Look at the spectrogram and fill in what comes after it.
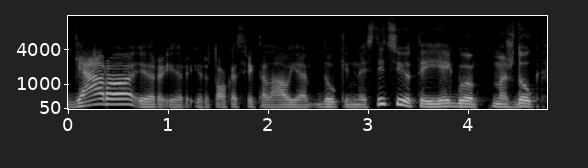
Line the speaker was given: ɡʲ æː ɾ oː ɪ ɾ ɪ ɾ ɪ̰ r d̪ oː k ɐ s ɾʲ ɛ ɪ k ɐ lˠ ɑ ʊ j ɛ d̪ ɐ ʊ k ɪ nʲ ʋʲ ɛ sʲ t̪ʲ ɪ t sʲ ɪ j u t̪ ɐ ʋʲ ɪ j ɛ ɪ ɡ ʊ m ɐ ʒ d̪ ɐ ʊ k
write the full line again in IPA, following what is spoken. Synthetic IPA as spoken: ɡʲ æː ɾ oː ɪ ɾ ɪ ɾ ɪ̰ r t̪ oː k ɐ s ɾʲ ɛ ɪ k ɐ lˠ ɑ ʊ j ɛ d̪ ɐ ʊ k ɪ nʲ ʋʲ ɛ sʲ t̪ʲ ɪ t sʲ ɪ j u t̪ ɐ ɪ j ɛ ɪ ɡ ʊ m ɐ ʒ d̪ ɐ ʊ k

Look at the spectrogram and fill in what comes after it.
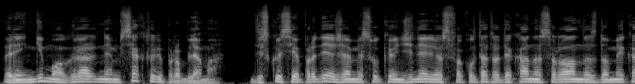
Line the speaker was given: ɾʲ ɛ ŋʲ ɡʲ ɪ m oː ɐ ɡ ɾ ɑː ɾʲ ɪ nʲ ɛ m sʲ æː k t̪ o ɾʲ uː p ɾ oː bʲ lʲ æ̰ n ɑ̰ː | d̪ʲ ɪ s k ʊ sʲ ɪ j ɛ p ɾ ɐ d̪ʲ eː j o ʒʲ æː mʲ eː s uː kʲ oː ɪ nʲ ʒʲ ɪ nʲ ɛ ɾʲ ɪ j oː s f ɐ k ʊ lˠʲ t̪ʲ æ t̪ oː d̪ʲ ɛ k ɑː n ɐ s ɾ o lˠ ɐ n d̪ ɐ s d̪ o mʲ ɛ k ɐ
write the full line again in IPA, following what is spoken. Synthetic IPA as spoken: ɾʲ ɛ ŋʲ ɡʲ ɪ m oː ɐ ɡ ɾ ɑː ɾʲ ɪ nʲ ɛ m sʲ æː k t̪ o ɾʲ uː p ɾ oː bʲ lʲ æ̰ m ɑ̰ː | d̪ʲ ɪ s k ʊ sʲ ɪ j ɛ p ɾ ɐ d̪ʲ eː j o ʒʲ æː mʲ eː s uː kʲ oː ɪ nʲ ʒʲ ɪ nʲ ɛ ɾʲ ɪ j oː s f ɐ k ʊ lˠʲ t̪ʲ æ t̪ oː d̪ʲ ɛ k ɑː n ɐ s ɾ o lˠ ɐ n d̪ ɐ s d̪ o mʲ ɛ k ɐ

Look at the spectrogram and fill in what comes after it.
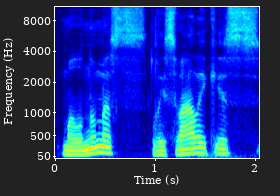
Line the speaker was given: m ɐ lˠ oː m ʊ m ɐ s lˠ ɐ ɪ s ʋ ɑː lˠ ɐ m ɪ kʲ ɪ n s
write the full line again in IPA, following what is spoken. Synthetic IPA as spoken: m ɐ lˠ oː n ʊ m ɐ s lˠ ɐ ɪ s ʋ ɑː lˠ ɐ ɪ kʲ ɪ s

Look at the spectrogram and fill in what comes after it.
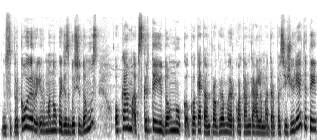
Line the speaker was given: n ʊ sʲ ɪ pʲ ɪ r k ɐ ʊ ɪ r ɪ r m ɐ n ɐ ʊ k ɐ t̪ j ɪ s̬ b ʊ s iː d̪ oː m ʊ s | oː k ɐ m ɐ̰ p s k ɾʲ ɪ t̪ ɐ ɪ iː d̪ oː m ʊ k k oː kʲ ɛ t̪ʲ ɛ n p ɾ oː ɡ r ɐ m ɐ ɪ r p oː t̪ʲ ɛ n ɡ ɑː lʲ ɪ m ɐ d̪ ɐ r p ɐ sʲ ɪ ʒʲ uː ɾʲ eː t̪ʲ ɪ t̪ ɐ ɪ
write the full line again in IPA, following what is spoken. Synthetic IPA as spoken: n ʊ sʲ ɪ pʲ ɪ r k ɐ ʊ ɪ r ɪ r m ɐ n ɐ ʊ k ɐ t̪ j ɪ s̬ b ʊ s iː d̪ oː m ʊ s | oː k ɐ m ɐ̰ p s k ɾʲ ɪ t̪ ɐ ɪ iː d̪ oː m ʊ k k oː kʲ ɛ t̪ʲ ɛ n p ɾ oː ɡ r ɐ m ɐ ɪ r k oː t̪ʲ ɛ n ɡ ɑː lʲ ɪ m ɐ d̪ ɐ r p ɐ sʲ ɪ ʒʲ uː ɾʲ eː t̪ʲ ɪ t̪ ɐ ɪ

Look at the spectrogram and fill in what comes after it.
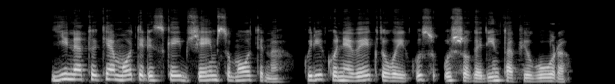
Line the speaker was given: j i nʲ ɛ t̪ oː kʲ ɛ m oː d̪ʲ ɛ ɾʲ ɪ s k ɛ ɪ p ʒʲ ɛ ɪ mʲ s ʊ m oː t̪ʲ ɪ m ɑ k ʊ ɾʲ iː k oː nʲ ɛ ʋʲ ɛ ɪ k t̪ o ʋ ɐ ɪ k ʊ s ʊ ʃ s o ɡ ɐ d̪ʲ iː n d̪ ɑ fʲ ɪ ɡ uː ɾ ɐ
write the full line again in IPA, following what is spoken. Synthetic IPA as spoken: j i nʲ ɛ t̪ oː kʲ ɛ m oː t̪ʲ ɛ ɾʲ ɪ s k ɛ ɪ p ʒʲ ɛ ɪ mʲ s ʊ m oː t̪ʲ ɪ n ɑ k ʊ ɾʲ iː k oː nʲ ɛ ʋʲ ɛ ɪ k t̪ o ʋ ɐ ɪ k ʊ s ʊ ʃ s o ɡ ɐ d̪ʲ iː n t̪ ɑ fʲ ɪ ɡ uː ɾ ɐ

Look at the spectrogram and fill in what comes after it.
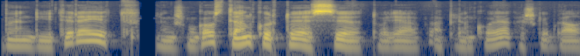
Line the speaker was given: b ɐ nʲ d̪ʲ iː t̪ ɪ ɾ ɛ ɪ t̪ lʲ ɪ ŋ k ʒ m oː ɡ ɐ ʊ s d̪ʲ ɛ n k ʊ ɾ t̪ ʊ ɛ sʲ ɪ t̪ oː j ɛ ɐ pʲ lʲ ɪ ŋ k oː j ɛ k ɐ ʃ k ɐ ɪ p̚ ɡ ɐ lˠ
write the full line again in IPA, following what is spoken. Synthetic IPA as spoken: b ɐ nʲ d̪ʲ iː t̪ ɪ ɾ ɛ ɪ t̪ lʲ ɪ ŋ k ʒ m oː ɡ ɐ ʊ s t̪ʲ ɛ n k ʊ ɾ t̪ ʊ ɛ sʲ ɪ t̪ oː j ɛ ɐ pʲ lʲ ɪ ŋ k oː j ɛ k ɐ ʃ k ɐ ɪ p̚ ɡ ɐ lˠ

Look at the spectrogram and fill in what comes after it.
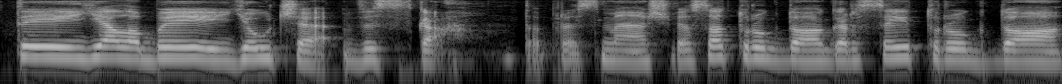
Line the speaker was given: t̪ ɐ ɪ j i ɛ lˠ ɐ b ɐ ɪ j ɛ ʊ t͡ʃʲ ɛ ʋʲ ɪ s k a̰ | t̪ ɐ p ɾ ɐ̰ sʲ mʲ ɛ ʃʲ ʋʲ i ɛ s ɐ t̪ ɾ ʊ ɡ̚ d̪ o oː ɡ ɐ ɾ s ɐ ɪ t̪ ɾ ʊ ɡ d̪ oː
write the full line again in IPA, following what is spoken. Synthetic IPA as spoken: t̪ ɐ ɪ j i ɛ lˠ ɐ b ɐ ɪ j ɛ ʊ t͡ʃʲ ɛ ʋʲ ɪ s k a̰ | t̪ ɐ p ɾ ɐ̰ sʲ mʲ ɛ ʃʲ ʋʲ i ɛ s ɐ t̪ ɾ ʊ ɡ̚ d̪ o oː ɡ ɐ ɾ s ɐ ɪ t̪ ɾ ʊ ɡ d̪ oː

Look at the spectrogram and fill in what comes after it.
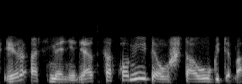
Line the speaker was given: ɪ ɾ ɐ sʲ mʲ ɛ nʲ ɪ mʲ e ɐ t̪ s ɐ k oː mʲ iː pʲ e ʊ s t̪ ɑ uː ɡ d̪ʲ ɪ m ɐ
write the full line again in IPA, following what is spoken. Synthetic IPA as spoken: ɪ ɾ ɐ sʲ mʲ ɛ nʲ ɪ nʲ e ɐ t̪ s ɐ k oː mʲ iː bʲ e ʊ ʃ t̪ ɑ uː ɡ d̪ʲ ɪ m ɐ

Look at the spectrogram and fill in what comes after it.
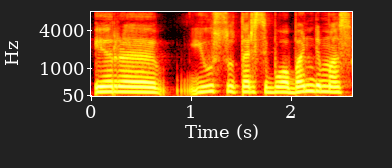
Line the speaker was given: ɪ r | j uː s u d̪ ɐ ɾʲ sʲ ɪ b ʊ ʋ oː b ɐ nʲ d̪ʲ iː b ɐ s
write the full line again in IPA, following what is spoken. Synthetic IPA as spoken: ɪ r | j uː s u t̪ ɐ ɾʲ sʲ ɪ b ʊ ʋ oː b ɐ nʲ d̪ʲ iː m ɐ s

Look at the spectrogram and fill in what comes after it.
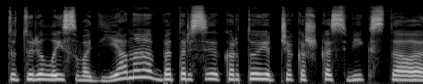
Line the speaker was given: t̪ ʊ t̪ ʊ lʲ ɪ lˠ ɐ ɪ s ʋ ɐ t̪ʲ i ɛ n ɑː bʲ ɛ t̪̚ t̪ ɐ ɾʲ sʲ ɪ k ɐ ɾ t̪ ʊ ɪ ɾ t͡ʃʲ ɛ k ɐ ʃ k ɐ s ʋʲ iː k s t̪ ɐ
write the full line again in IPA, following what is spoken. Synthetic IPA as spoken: t̪ ʊ t̪ ʊ ɾʲ ɪ lˠ ɐ ɪ s ʋ ɐ d̪ʲ i ɛ n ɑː bʲ ɛ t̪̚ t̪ ɐ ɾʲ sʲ ɪ k ɐ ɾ t̪ ʊ ɪ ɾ t͡ʃʲ ɛ k ɐ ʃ k ɐ s ʋʲ iː k s t̪ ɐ

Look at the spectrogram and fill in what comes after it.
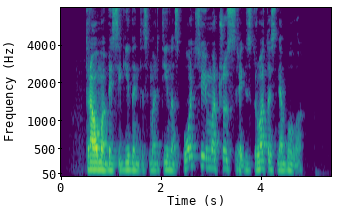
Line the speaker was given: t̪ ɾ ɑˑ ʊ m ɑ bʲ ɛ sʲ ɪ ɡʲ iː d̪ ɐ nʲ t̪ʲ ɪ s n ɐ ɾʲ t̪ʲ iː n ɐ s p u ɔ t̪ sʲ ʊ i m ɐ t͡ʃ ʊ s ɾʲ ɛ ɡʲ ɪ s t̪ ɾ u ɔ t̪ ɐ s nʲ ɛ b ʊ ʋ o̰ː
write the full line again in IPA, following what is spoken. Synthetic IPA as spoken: t̪ ɾ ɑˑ ʊ m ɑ bʲ ɛ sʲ ɪ ɡʲ iː d̪ ɐ nʲ t̪ʲ ɪ s m ɐ ɾʲ t̪ʲ iː n ɐ s p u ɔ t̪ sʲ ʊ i m ɐ t͡ʃ ʊ s ɾʲ ɛ ɡʲ ɪ s t̪ ɾ u ɔ t̪ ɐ s nʲ ɛ b ʊ ʋ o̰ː

